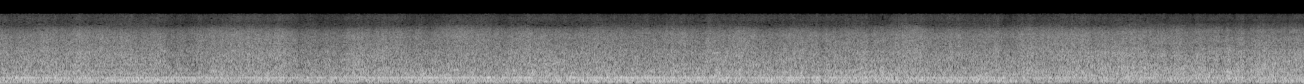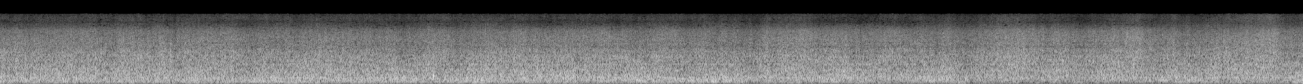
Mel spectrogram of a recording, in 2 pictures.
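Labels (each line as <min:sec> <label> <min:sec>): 0:00.0 The motor is running steadily. 0:26.0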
